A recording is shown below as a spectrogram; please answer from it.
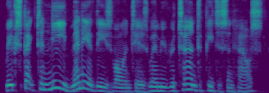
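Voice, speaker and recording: A man delivers a prepared annual report in a measured, formal manner. His voice sits at an average pitch. The sound is dry and enclosed, recorded at home inside a wardrobe. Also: expressive, darkish tone, breathy edge, no echo. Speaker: volunteer reporting to members of a local talking newspaper. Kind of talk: prepared spoken annual report, read aloud. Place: home recording inside a wardrobe, close and muffled by soft surroundings.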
